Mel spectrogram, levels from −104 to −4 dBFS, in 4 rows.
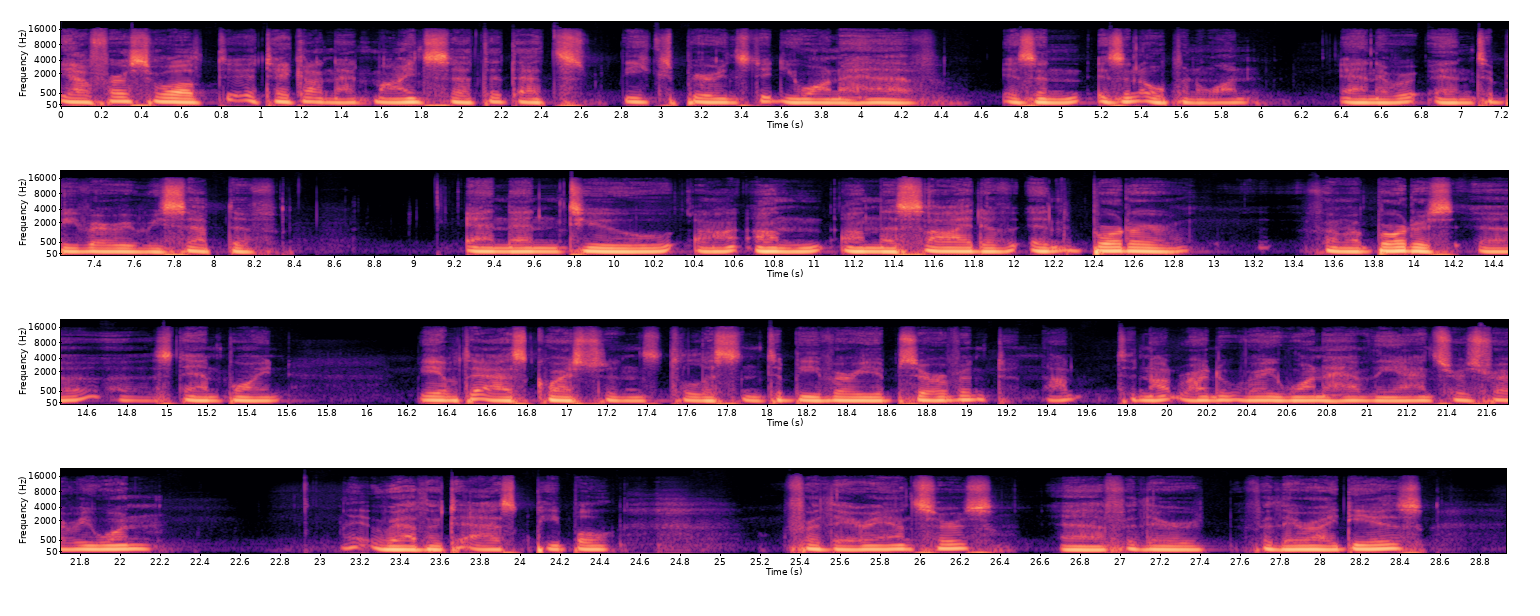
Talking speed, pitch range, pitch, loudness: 170 wpm, 120-140 Hz, 125 Hz, -27 LUFS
